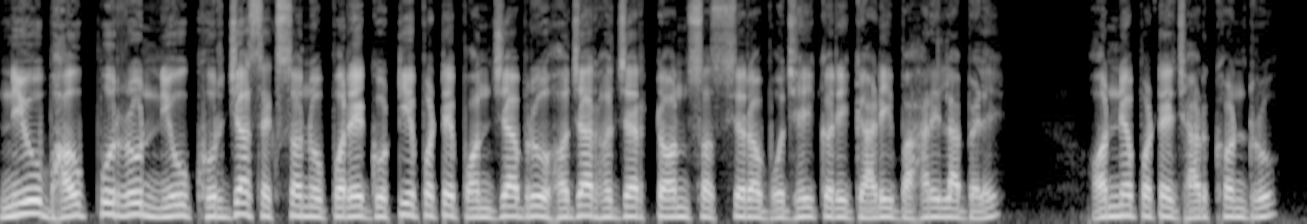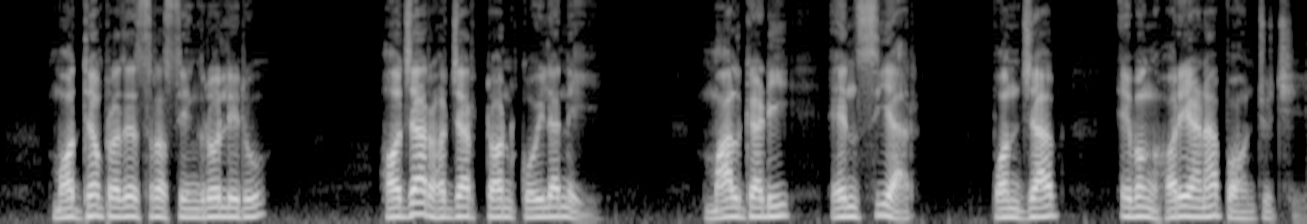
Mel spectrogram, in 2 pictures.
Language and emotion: Odia, neutral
